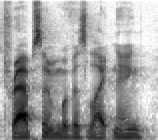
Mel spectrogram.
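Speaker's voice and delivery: ordinary talk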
